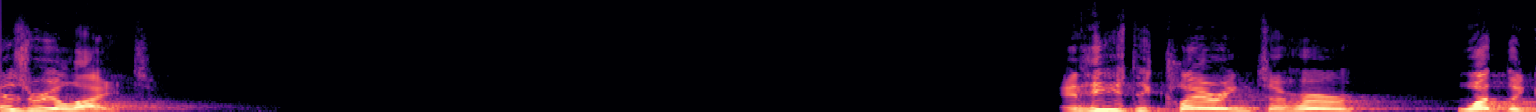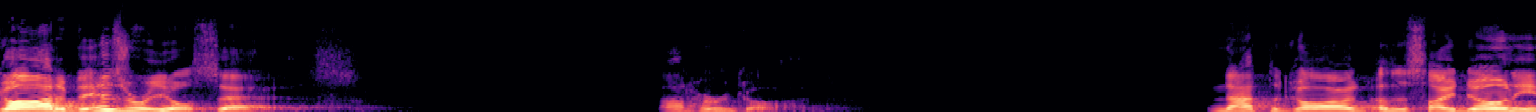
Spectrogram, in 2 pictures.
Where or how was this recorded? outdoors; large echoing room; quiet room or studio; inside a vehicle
large echoing room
